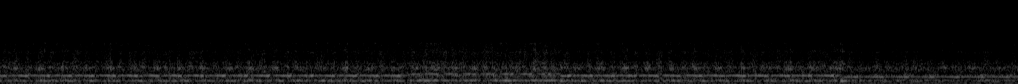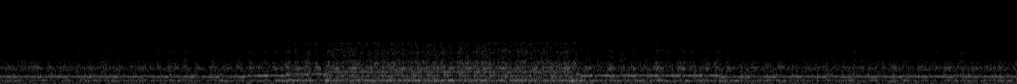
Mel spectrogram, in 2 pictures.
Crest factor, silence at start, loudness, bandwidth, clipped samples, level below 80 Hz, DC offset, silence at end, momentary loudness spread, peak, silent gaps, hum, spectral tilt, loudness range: 16 dB; 0 s; -51 LUFS; 10.5 kHz; under 0.1%; -66 dBFS; under 0.1%; 0 s; 5 LU; -34 dBFS; none; none; -7 dB/octave; 4 LU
